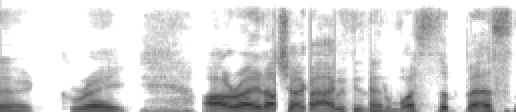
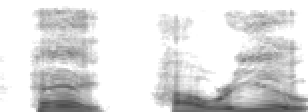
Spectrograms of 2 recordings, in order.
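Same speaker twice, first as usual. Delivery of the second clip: expressive, lively, varied intonation; 5 semitones higher than usual. Speaker shows listeners how a greeting sounds when read with inflection. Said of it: "It had inflection".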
